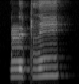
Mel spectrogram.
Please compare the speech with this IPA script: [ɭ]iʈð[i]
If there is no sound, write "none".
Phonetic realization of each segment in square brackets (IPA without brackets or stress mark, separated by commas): ɭ, i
